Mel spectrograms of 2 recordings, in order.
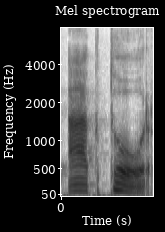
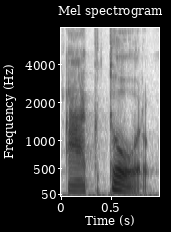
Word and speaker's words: actor: Actor, we don't say actor because we have here O. Some students might pronounce it actor, but it is wrong. It is actor, actor.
